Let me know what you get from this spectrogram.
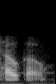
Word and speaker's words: Tocco: No, he may have been referring to Tocos. We had some friends named Toco. – Oh, okay, I'm saying it wrong then. T-O-C-C-O? – Yes, Toco.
